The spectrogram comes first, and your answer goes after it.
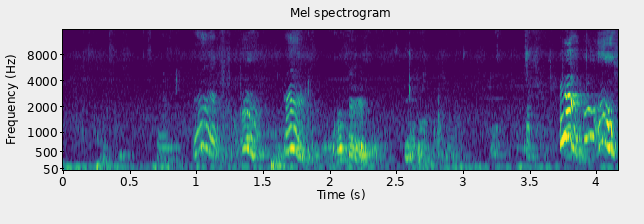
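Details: Puppies yapping in a sound-effects recording: short high yelps with rising-falling harmonic sweeps, irregular and overlapping, several in a burst near one second and a louder yip cluster toward the end over a low hum.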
